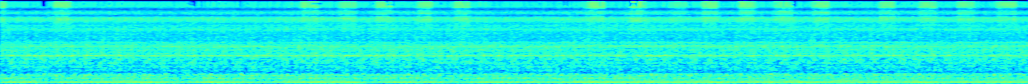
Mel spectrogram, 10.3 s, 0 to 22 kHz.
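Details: 2001 Ford Mustang Cobra, warm, with new Bosch spark plugs: a deep idle that wavers and stumbles slightly instead of staying even. The cause of the rough idle is unknown; the owner suspects possible vacuum leaks.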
